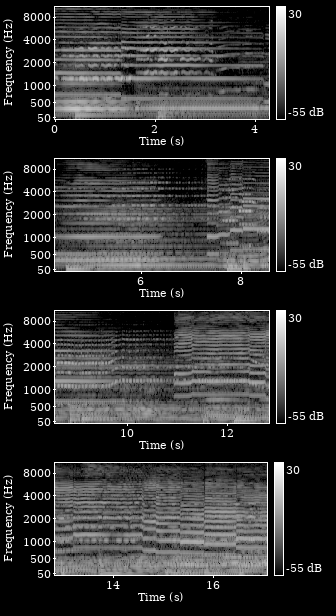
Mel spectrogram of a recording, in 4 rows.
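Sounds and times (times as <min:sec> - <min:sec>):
cello: 0:00.0 - 0:17.0
double basses playing deep notes: 0:00.0 - 0:17.0
violin: 0:00.0 - 0:17.0.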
